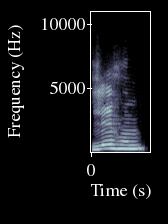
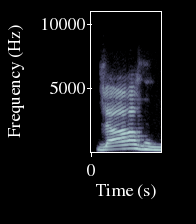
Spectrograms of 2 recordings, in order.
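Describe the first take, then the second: First: The first vowel is kept short. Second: The first vowel is drawn out long. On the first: The speaker calls it right. "लाम के ऊपर ज़बर है" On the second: The speaker calls it wrong. "लाहुम नहीं"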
